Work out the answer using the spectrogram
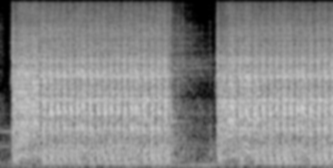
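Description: Ford Mustang engine cranked on the starter twice, each time a fast, even churning for two to three seconds without catching and then stopping abruptly. It cranks but does not fire because no fuel is reaching it.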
